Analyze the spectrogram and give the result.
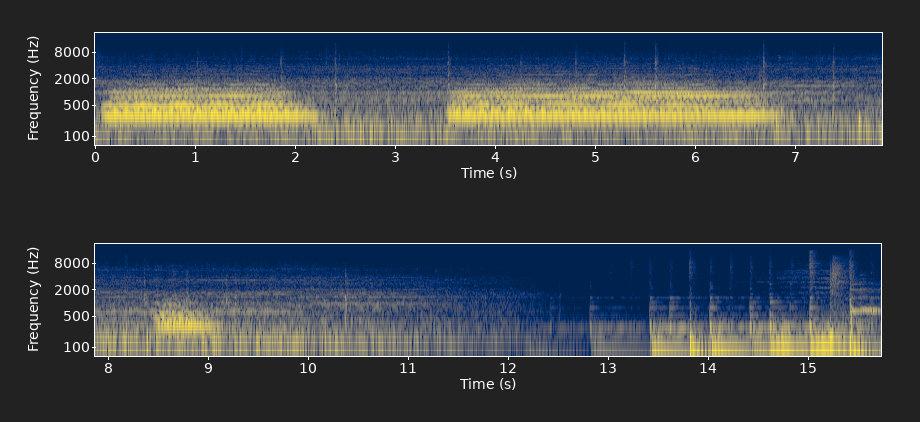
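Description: A train horn sounds two long, loud blasts and a short third one over a steady rumble, then the wheels clatter rhythmically along the track as the train rolls past.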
